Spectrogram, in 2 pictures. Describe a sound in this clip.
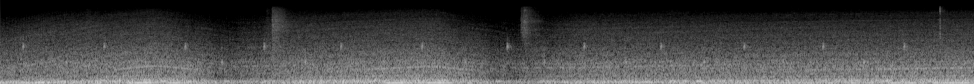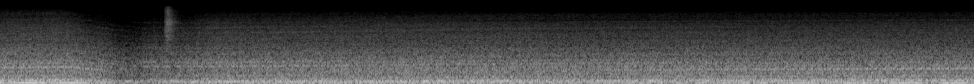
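A truck engine rumbles steadily, revving up and dropping off between gear changes.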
